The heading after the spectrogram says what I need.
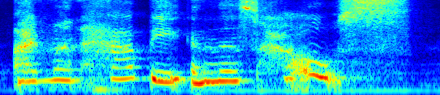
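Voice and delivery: quiet retold confession, a touch tearful. Wife admitting her unhappiness to her husband, softly tearful. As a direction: let it out softly, as if starting to cry. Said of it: "and I start to cry".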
